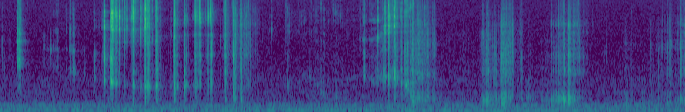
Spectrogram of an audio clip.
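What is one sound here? A young woman crunches on a crisp snack.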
